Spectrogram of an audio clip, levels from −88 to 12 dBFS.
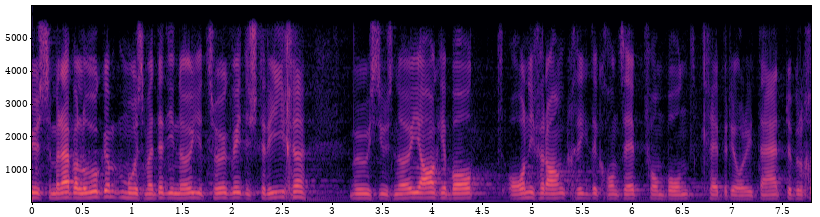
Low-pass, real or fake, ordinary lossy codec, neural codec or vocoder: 5.4 kHz; real; none; none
